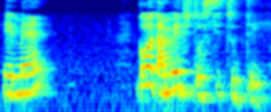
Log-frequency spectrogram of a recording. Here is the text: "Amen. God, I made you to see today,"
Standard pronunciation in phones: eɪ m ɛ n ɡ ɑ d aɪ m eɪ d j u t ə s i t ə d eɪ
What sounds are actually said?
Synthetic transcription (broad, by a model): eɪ m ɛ n ɡ ɑ d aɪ m eɪ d j u t ə s i t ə d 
